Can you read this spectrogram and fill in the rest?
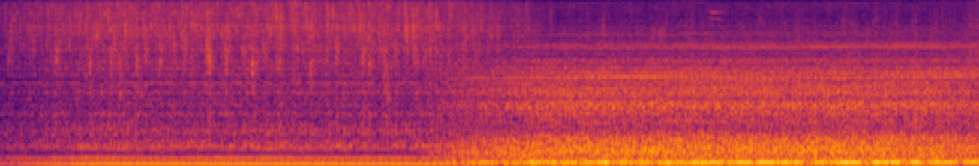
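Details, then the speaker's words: Camper's Eberspächer water heater on a newly refitted system with air-bleed precautions: a steady low pump hum, then after about three seconds a rough, even roar builds as the heater lights and runs properly. Normal start-up. "So the system now's firing up. I can hear the pump running."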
